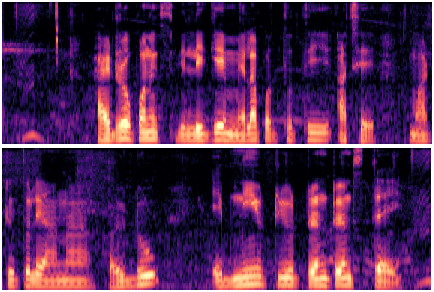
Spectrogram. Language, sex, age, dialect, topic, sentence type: Bengali, male, 31-35, Western, agriculture, statement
